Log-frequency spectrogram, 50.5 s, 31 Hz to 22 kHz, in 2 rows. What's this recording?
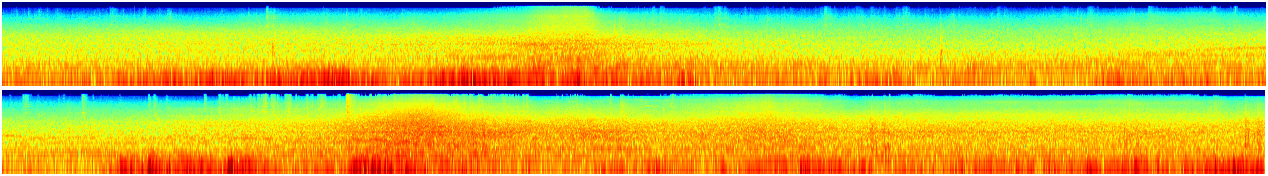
City Street Traffic 04
Afternoon rush hour traffic on a four lane city road recorded from a roof balcony.
Rode M3 > Marantz PMD661.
